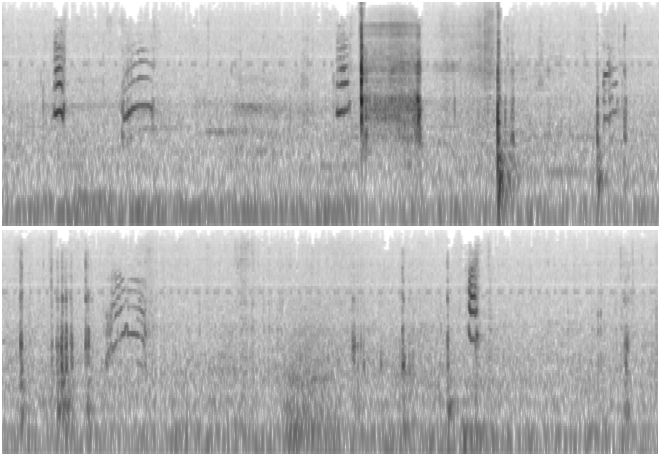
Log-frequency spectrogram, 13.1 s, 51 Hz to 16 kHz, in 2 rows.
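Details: Nina's 17-day-old kittens, a litter of four, utter short arched mews, about half a dozen spread irregularly, mixed with soft thumps and scratching of the kittens moving about indoors.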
